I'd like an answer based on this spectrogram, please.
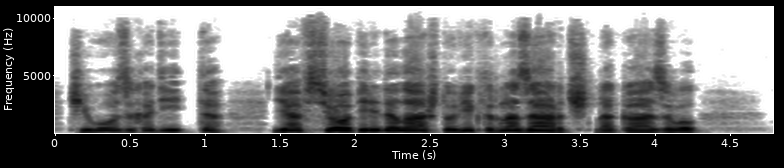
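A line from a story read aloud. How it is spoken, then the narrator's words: Whispered. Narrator (Russian): Маша шепотом произнесла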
